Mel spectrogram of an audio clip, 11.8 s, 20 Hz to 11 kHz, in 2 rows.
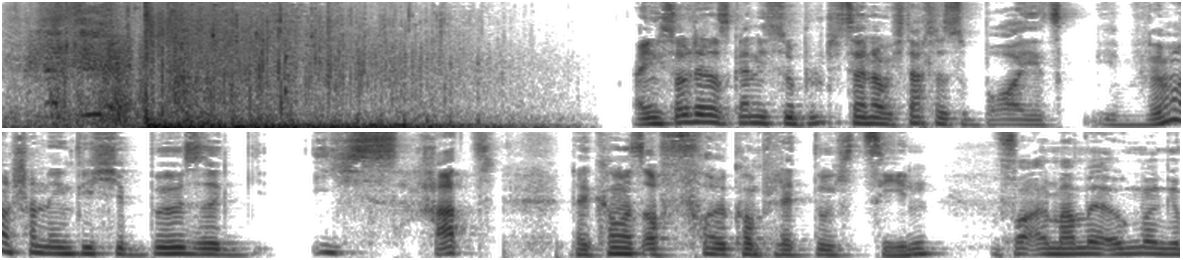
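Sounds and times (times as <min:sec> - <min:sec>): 
explosion boom: 0:00.0 - 0:02.9
speech: 0:00.4 - 0:00.8, 0:03.2 - 0:11.7.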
